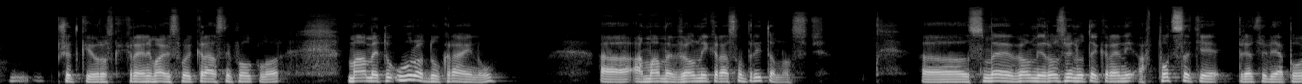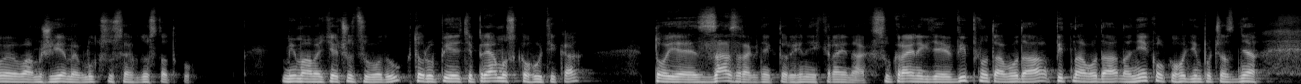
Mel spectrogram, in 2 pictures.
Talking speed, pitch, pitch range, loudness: 145 wpm, 135 Hz, 125-155 Hz, -20 LUFS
